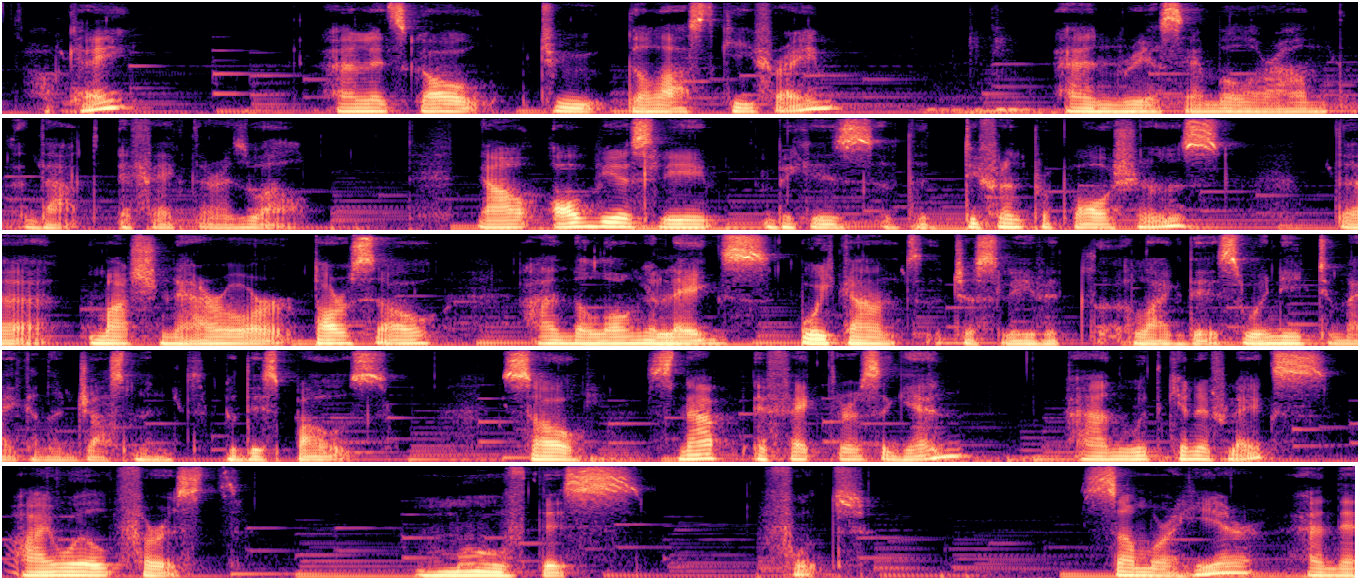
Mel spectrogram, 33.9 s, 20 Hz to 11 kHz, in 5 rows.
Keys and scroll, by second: 4.9 ctrl+`.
